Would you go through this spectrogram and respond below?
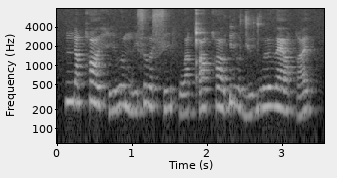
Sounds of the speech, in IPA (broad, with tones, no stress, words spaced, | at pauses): ŋi˥˧qʰo˥˧ɪ̯ hi˩˧ðɯ˥˧mi˩˧sɯ˥˧ə̯ si˨˥fo˩˧ɪ̯qʼø˦˥qʰu˥˧ ɗi˥˧ʊ̯ dy˩˧dwø˦˥ðæ˥˧ʊ̯qe˨˥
